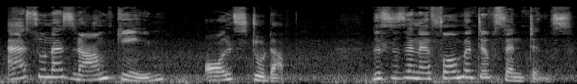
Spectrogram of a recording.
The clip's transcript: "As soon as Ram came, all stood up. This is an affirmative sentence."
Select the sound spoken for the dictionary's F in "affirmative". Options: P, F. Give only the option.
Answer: F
